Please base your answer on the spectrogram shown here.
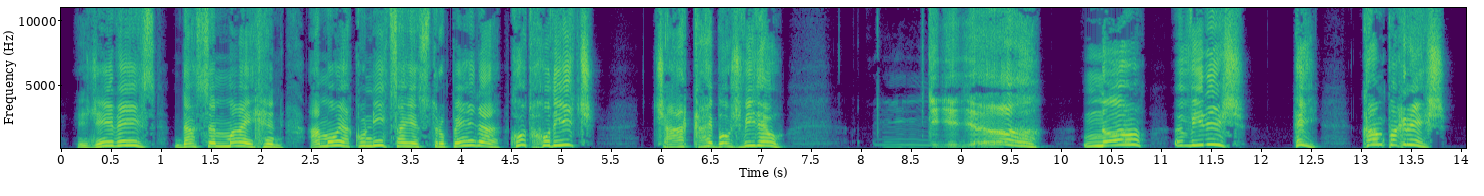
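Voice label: slovenian male character; voice demos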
